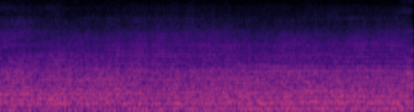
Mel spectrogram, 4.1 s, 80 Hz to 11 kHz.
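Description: Model F4F airplane engine taxiing out on the ground, a loud continuous buzzing drone with steady intensity for several seconds and no speech.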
